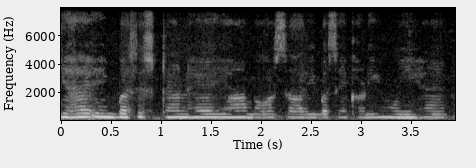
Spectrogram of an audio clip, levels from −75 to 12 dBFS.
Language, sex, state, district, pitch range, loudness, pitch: Hindi, female, Uttar Pradesh, Lalitpur, 220-230 Hz, -15 LUFS, 225 Hz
